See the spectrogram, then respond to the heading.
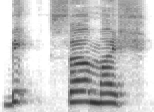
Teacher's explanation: बे हमजा के ऊपर जसम है लिहाजा इसकी अदायगी झटके के साथ होगी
